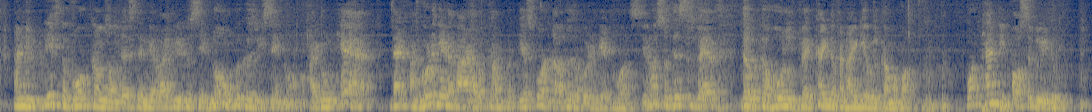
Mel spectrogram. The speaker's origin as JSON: {"language": "English", "country": "India", "said": "I, as an Indian"}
